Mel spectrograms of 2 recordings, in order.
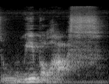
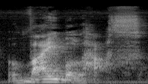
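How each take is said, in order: First: Said in the usual way. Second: Weibelhaus said slowly as "vy-bo-hows" with a German V; German pronunciation. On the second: Shown as a demonstration. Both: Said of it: "I'm not sure exactly how to pronounce it".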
